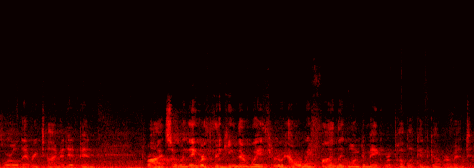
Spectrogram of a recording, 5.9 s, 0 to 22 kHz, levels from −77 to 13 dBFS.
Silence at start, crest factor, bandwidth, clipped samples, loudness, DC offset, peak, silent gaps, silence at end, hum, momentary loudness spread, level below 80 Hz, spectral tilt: 0 s; 18 dB; 16 kHz; under 0.1%; -37 LUFS; under 0.1%; -20 dBFS; none; 0 s; none; 8 LU; -50 dBFS; -5 dB/octave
